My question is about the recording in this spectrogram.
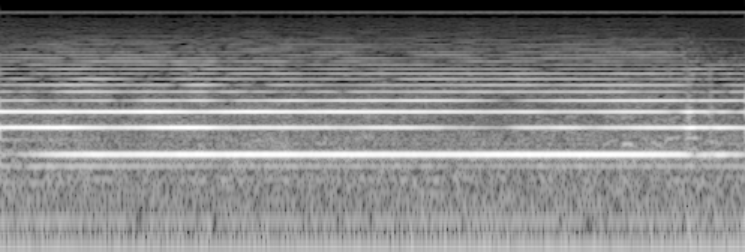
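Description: A long, steady horn- or siren-like tone at one unchanging pitch, held for about six seconds and fading out near the end.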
